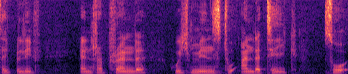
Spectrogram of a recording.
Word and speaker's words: entreprendre: Now, the word entrepreneur itself is probably derived from a French Latin word, which is pronounced, I believe, entreprendre, which means to undertake.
